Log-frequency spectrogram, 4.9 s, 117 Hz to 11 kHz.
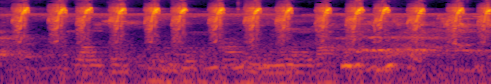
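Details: Nestling Streak-eared Bulbul aged 11 days, Ubon Ratchathani, Thailand, 13 April 2023, repeating about fourteen brief shrill peeps at a quick, fairly even pace, with a steady high whine behind.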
